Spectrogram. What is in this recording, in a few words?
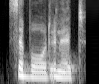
"subordinate", Indian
